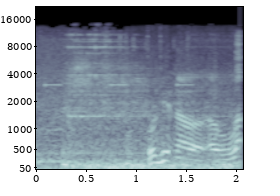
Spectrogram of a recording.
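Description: Portable gas detector alarm sounding short high beeps, about one and a half a second, over a low rumble. The beeping is the lower-explosive-limit alarm, warning of explosive chemical fumes in the sewer.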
